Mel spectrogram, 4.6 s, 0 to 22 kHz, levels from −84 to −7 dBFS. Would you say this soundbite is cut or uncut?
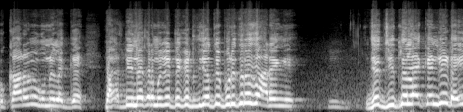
cut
